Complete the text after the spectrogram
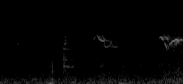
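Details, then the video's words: A Blue jay at a bird bath on April 27, 2023 gives two brief, fairly high calls that slur downward, about three-quarters of a second apart, over a soft outdoor background hiss. "Blue jay"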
